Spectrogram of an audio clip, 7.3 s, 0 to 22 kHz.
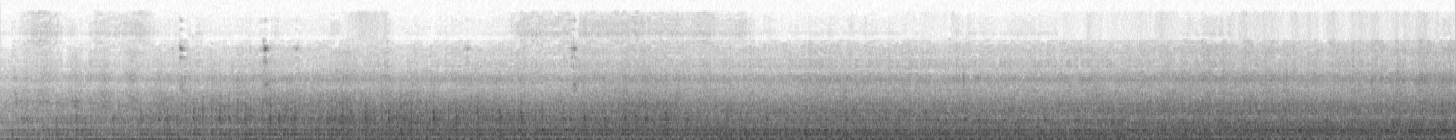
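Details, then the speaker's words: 1965 Kenworth with Cummins 855 inline-six diesel, first run in years after new 12V starter: deep, even diesel rumble at steady pace, no knocks, misses or rattles; running smoothly. "well there you see 546 ply Barian truck number 546 under its own power for the first time in a long time"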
